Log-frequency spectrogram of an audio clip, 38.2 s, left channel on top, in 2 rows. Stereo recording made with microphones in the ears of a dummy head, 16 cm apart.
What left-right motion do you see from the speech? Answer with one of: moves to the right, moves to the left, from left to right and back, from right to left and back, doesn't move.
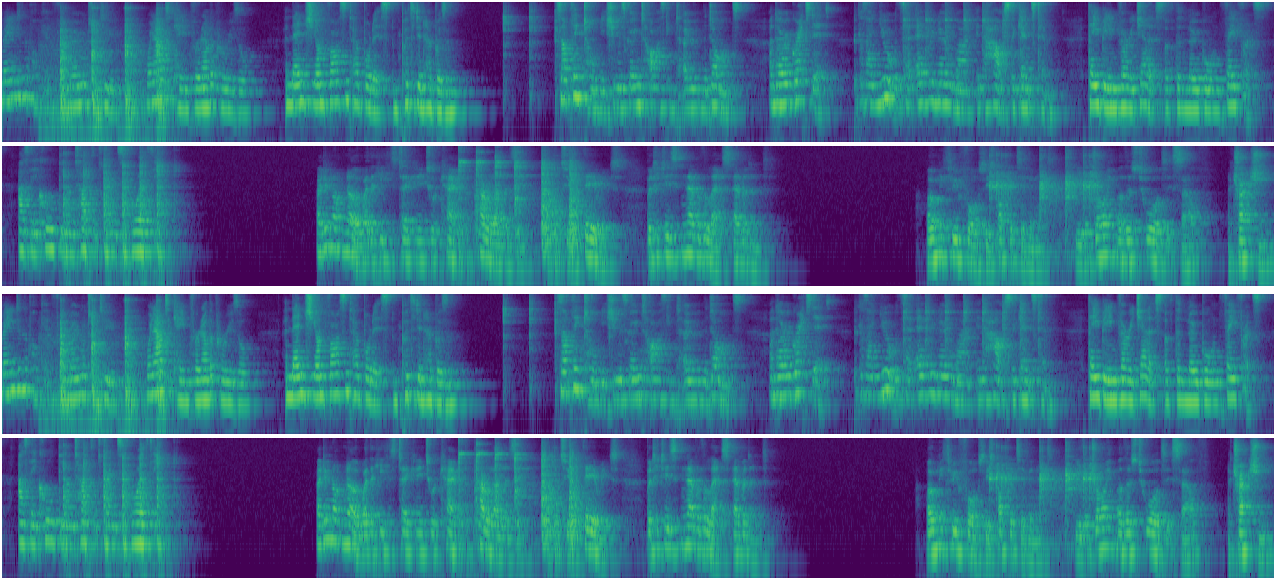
from right to left and back.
